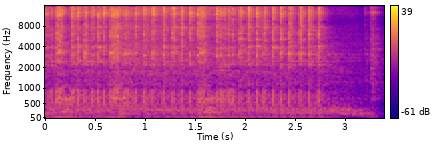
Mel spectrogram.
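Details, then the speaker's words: 288 chainsaw started on choke in cold weather (around -10): a high, steady two-stroke buzz held evenly, then cut cleanly; it runs well but slightly lean because of the cold and needs retuning. "You guys can see that one runs good."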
